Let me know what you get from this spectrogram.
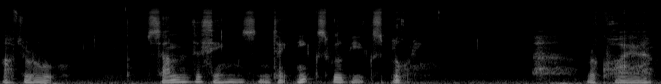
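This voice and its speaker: A man playing a genteel, fussy, courteous professor of necromancy in an ASMR roleplay, speaking in a soft, breathy, formal way with dramatic pauses. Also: deep voice, steady tone, a little hiss or hum. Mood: courteous, intimate.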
